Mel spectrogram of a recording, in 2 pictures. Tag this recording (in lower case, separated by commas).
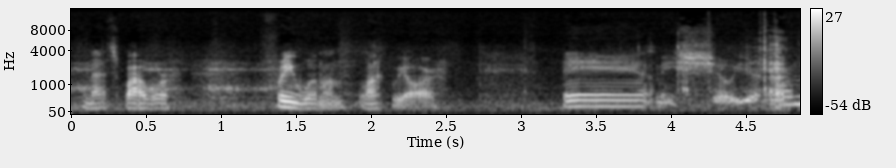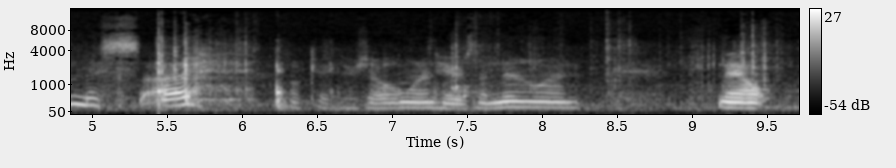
speech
